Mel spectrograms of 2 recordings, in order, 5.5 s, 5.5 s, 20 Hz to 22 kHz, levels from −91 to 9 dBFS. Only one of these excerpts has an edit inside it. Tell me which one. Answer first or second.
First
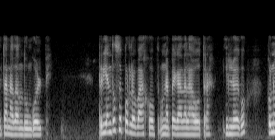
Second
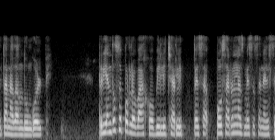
first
